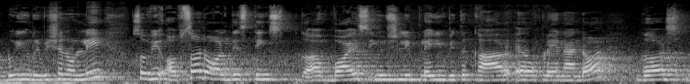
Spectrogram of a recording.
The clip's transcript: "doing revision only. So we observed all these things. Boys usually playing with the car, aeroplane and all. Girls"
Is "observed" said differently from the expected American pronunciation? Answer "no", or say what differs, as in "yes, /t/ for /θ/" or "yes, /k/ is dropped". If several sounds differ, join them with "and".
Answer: yes, /v/ is dropped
